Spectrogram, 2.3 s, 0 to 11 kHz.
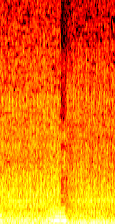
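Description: A tractor engine in the Indian Bike Driving 3D mobile game produces a continuous low rumbling drone under a man's speech, steady and fairly loud across the short stretch.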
